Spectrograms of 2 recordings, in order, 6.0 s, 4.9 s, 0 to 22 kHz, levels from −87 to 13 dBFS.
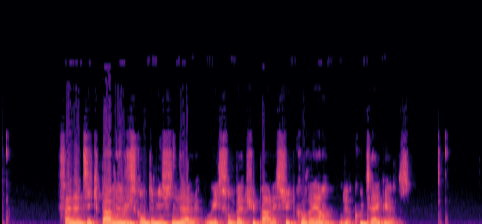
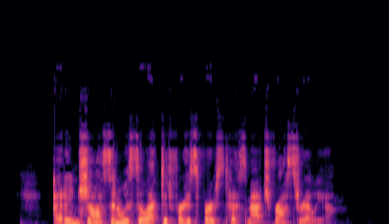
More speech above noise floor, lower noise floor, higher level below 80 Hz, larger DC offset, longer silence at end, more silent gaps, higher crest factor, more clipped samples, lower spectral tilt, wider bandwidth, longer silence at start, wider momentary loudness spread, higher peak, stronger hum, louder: first, 51 dB vs 36 dB; first, -63 dBFS vs -52 dBFS; first, -50 dBFS vs -62 dBFS; neither; first, 0.95 s vs 0.7 s; neither; about the same, 12 dB vs 16 dB; neither; first, -6.5 dB/octave vs -2 dB/octave; about the same, 9 kHz vs 9.6 kHz; about the same, 0.75 s vs 0.65 s; about the same, 8 LU vs 9 LU; about the same, 0 dBFS vs -2 dBFS; neither; about the same, -13 LUFS vs -15 LUFS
